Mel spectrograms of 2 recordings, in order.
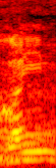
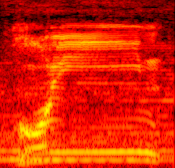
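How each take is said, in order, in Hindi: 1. यह शब्द होंठों को बिना गोल किए बोला जाता है। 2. यह शब्द होंठों को गोल करके बोला जाता है।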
